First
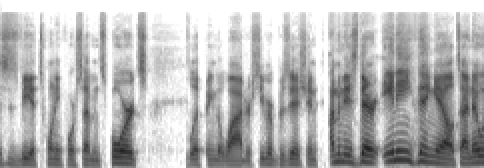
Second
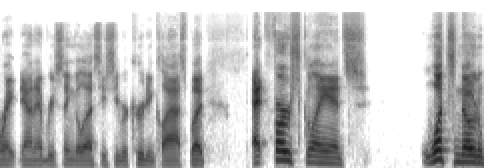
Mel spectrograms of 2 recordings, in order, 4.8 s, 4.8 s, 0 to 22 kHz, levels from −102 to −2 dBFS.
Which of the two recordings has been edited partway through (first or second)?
first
